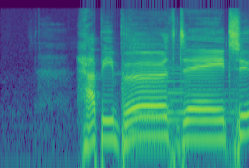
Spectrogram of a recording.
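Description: Two young men sing together.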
